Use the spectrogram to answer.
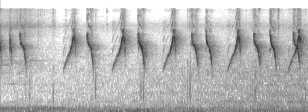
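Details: Bar-winged prinia (ciblek) song used as a lure to get caged birds singing: a rapid series of high, sharp descending chip notes, some doubled, repeated about four times per second with a steady rhythm.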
